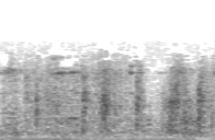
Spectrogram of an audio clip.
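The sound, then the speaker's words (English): A train in a railroad freight yard on the outskirts of a city gives a steady low rumble broken by rhythmic clattering bursts of metal on rail. “meet him at the railroad freight yards on the outskirts of the city.”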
